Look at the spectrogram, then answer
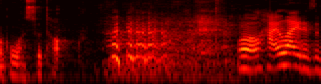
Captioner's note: laughter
